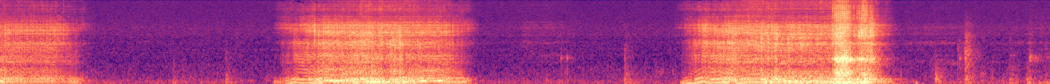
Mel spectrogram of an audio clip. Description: My husband citron down some serious logs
